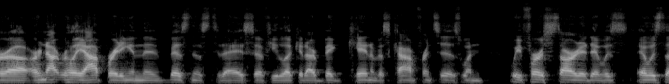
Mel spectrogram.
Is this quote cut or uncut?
uncut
